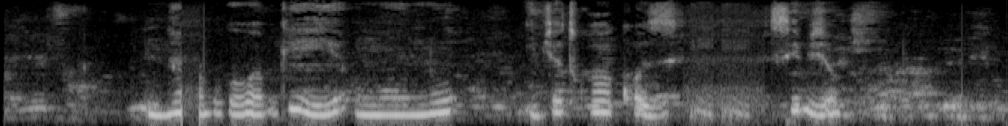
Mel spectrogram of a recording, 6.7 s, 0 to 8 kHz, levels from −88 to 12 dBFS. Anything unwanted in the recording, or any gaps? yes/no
yes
